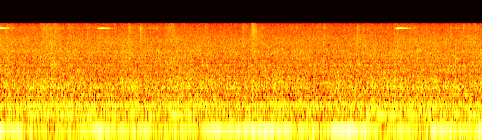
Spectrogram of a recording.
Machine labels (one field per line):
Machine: fan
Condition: normal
